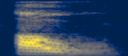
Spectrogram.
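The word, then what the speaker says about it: ஔ: the 12th one and it's ow and the pronunciation is it's like out or you uh owl owl owl so that kind of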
